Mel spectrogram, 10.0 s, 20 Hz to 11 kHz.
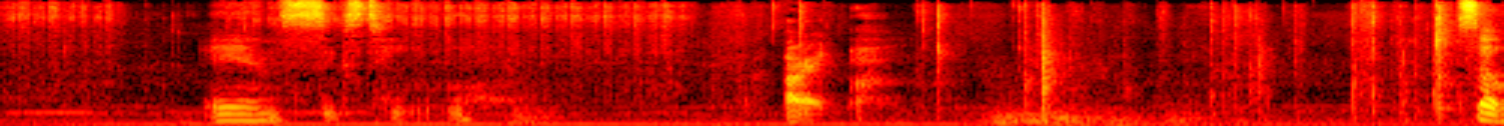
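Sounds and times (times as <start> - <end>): marker pen scratching on paper: 0.0 - 0.8, 1.5 - 4.6
low background hum: 0.0 - 10.0.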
